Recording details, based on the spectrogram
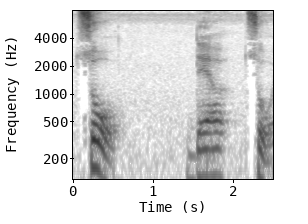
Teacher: In German, it is never ever pronounced like a Z. It is always pronounced like a TS sound, like a T. It's actually a plosive sound.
